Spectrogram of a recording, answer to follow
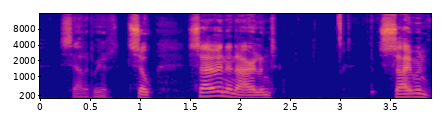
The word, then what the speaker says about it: Samhain: So Samhain in Ireland, Samhain, by the way, for those listening, is spelt Samhain.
